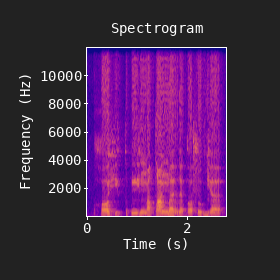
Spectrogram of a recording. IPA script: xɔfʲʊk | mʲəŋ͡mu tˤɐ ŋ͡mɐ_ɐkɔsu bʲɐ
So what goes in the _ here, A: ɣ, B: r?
B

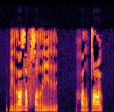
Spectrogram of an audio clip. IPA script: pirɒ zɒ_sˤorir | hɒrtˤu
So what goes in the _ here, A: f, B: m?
A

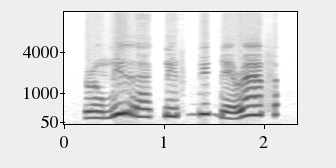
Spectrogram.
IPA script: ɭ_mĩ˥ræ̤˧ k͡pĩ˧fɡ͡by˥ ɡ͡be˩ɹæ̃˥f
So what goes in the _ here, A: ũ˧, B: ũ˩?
B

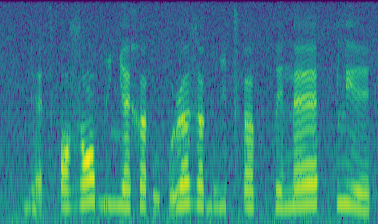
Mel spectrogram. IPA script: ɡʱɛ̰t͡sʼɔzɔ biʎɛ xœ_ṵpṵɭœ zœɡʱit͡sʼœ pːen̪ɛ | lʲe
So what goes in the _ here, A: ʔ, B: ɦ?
A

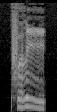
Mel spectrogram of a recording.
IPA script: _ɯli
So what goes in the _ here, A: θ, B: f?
B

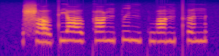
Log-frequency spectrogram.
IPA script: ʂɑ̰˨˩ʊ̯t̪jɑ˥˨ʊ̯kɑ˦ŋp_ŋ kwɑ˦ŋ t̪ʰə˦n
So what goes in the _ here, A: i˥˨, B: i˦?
A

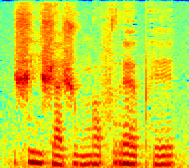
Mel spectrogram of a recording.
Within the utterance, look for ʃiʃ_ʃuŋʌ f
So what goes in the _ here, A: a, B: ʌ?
A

